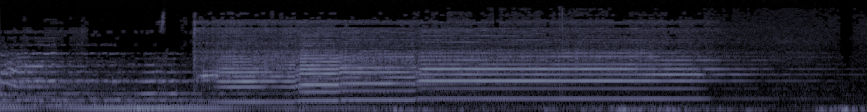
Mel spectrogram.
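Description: A woman sings into a microphone, holding long notes.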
